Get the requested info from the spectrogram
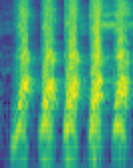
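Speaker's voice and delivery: loud mouth gunshot sounds, wop wop; imitated gunshots. Retelling the bouncer firing his gun, loud mock gunshots. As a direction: bang out the shots with your mouth.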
